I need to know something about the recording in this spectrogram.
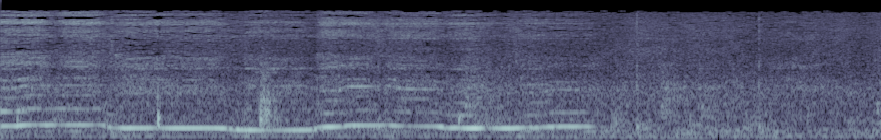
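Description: A woman humming a short tune with her lips closed. The pitch slides and steps up and down for about three seconds, then stops. Two faint taps fall in the middle of it.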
